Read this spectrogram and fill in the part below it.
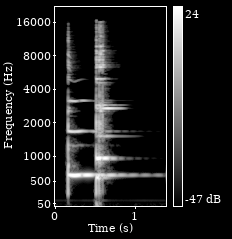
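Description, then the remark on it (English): Two glasses of Sauvignon Blanc wine clink together in a toast, in quick succession, a light tap followed by a fuller touch, leaving a bright ringing tone that fades slowly. No voices. “Well, I think without further delay, cheers. Cheers.”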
